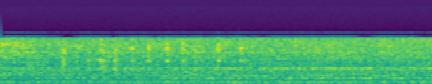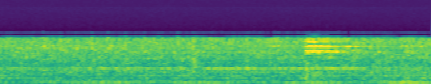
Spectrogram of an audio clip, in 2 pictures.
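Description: Steady hum of a running wire-and-cable production line, its machines holding several steady tones. A short, high-pitched squeal sounds about nine seconds in.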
